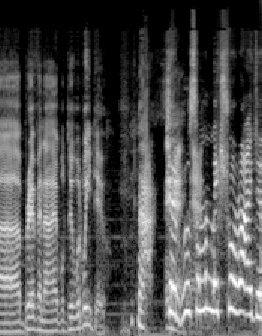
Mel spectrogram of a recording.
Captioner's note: laughs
